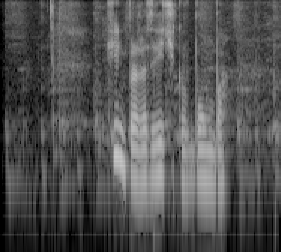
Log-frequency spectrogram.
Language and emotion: Russian, neutral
